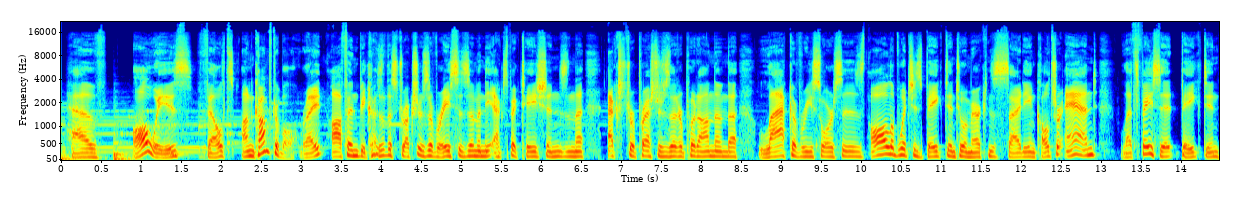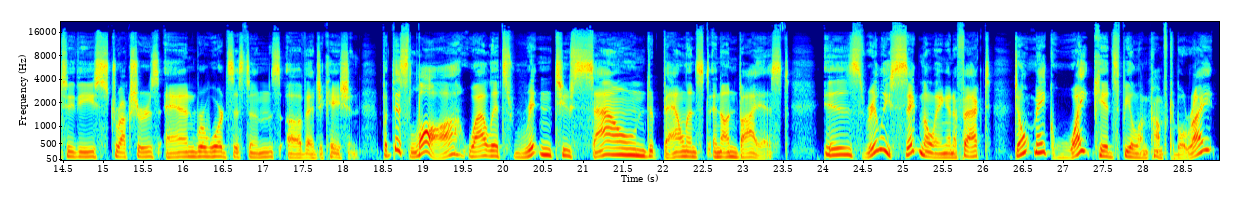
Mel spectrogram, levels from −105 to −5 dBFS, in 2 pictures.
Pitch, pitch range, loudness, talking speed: 140 Hz, 125-160 Hz, -24 LUFS, 155 wpm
